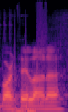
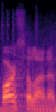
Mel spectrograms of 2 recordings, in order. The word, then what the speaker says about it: Barcelona: he's had in barcelona i said it right barthelona can you like that not not barcelona barcelona and now in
